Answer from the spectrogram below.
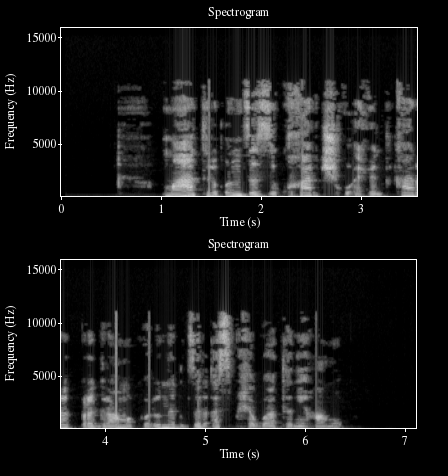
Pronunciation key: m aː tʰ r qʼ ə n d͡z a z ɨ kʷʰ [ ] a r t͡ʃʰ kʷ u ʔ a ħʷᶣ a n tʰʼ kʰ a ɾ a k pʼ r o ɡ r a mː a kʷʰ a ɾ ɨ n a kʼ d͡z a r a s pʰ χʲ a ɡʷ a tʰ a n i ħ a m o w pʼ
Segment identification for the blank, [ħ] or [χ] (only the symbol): χ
